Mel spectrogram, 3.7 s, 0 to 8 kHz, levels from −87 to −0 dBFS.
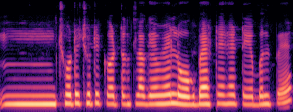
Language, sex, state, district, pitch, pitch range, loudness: Hindi, female, Himachal Pradesh, Shimla, 225 Hz, 225-235 Hz, -14 LUFS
